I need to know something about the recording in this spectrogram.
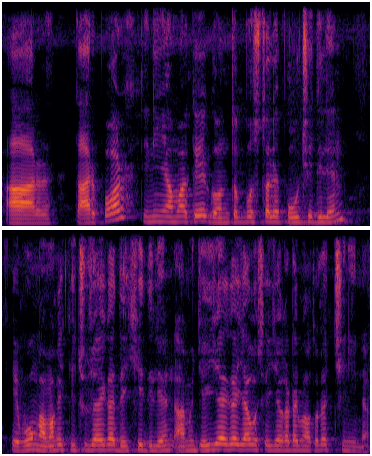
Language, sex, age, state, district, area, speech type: Bengali, male, 18-30, West Bengal, South 24 Parganas, rural, spontaneous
